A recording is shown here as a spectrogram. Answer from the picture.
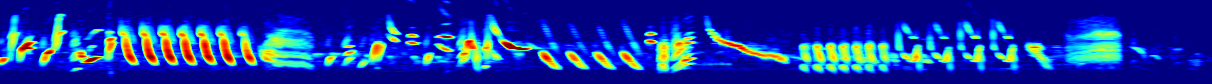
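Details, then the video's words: European goldfinch delivering a varied, rapid song: rattling trills, sliding whistled notes, buzzy wheezes and tinkling twitters in quick succession. "Пение щегла"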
